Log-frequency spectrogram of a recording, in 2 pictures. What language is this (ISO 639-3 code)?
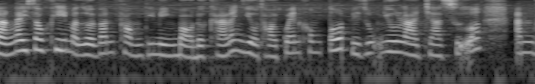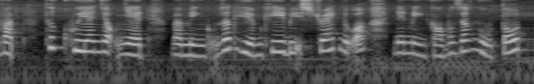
vie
